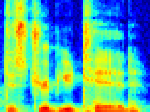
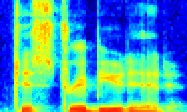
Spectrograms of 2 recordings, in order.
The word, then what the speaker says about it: distributed: When we add ed, the T at the end is between vowels, so it's a fast D. Not distributed, but distributed. Distributed. Put the stress on the second syllable only.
